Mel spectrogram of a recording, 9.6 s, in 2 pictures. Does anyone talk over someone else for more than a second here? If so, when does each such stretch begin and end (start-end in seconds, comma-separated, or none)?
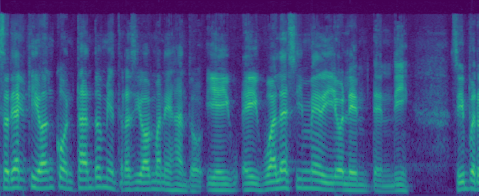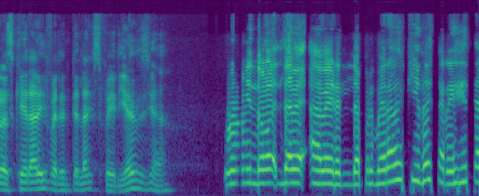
none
